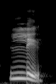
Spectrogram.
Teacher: Ль приголосний, сонорний, м'який.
